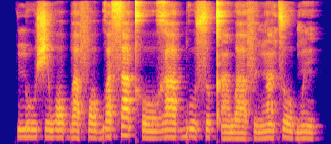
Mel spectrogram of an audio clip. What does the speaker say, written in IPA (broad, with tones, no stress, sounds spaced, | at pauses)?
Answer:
n uː˨ ʃ ɪ˨ w ɔ˨ b a˨ f ɔ˨ ɡʷ a˦ s a˦ kʰ oː˨ ɣ aː˦ ɡ͡b u˦˨ s ʊ˦ kʼ ã˨ w aː˨ f ɪ˨ ŋ ã˦ t͡s oː˦˨ ɡʷ ĩ˨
